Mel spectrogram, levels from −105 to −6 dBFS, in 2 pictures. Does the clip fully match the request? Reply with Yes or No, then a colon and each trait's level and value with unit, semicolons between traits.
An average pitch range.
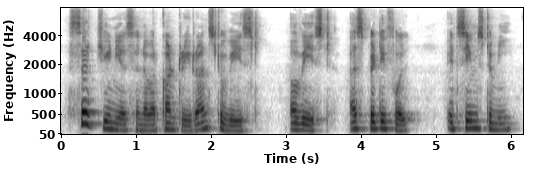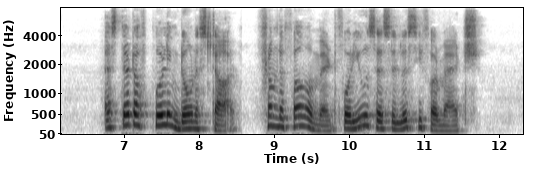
No: wide, 6.0 semitones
